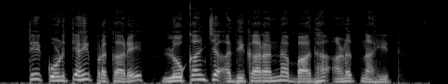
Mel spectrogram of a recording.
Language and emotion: Marathi, neutral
